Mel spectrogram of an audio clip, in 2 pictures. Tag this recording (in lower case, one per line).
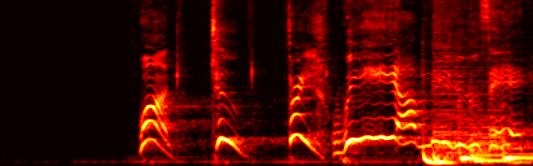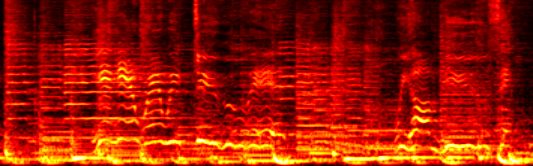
music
